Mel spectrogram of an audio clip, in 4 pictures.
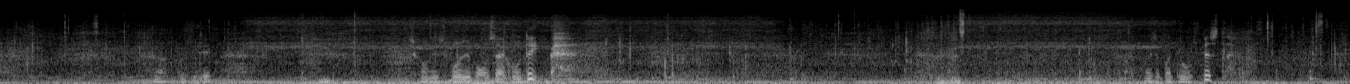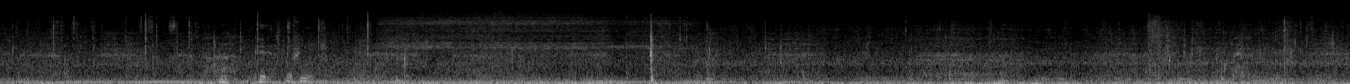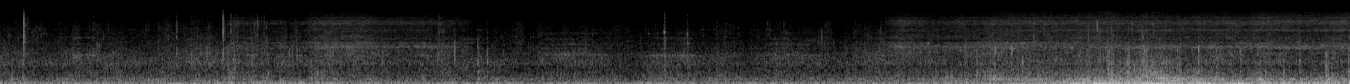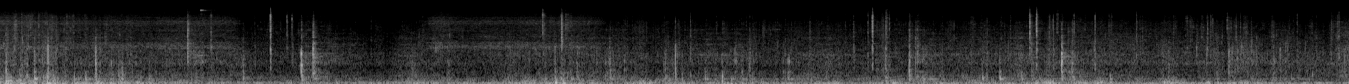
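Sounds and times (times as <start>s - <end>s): bike clicks and rattles: 0.0s - 53.9s
bike tyres rumbling on dirt: 0.0s - 53.9s.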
